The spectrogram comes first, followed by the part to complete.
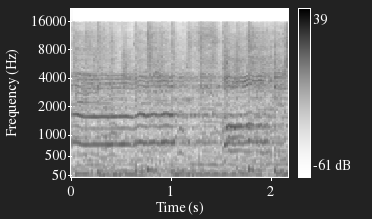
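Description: Live pop-rock song: a woman sings a long held note over a band with electric guitar, then moves to a new note about one and a half seconds in.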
